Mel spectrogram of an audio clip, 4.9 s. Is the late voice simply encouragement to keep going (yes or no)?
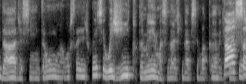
no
